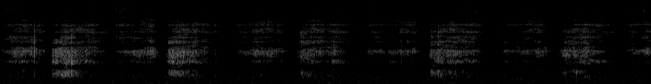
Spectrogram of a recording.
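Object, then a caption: Bare wooden back of a flat cutout decoration. Long nails scratch and rub across the bare, unfinished wooden back of a flat, solid Christmas decoration cutout. The result is a steady series of dry, raspy strokes with a hissy, bright texture and almost no low end, each stroke swelling and fading in an uneven rhythm.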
